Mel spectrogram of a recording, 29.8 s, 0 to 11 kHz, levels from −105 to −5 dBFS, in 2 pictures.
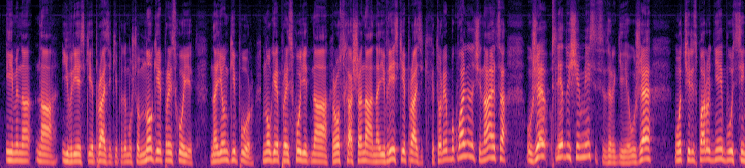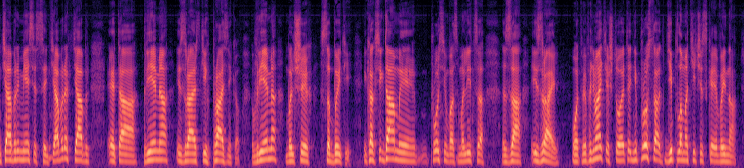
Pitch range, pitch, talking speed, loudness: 140-170 Hz, 155 Hz, 120 wpm, -26 LUFS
